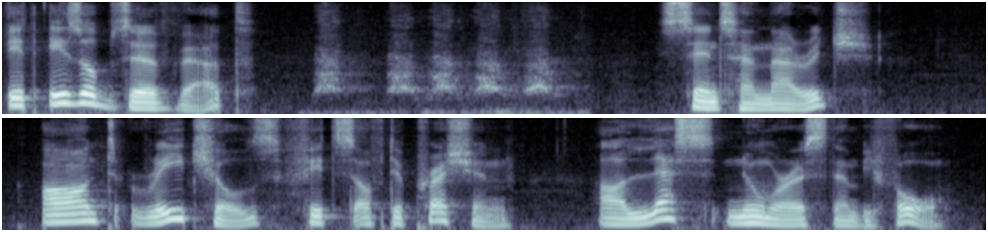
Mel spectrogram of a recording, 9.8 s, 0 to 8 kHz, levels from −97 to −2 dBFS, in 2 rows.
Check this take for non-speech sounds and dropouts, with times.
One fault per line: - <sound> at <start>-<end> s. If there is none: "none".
- bark at 1.5-3.0 s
